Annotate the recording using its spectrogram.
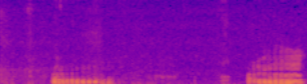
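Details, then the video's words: A female French bulldog, indoors, makes two short, throaty, rapidly pulsed pigeon-like warbles of about half a second each, because she thinks there is food on the table. "Dog making a pigeon noise?"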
